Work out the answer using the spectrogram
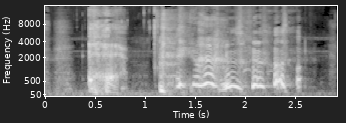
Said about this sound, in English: She coughs in my ear.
